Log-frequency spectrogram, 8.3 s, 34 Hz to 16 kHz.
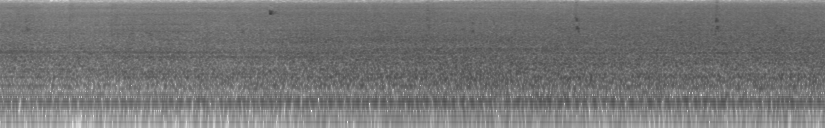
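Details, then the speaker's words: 1967 Chrysler Airtemp 6000 BTU window AC, model L06-72, compressor running: even airy rush over steady hum; fan slightly off balance as expected, condensation on return line, normal running. "Fan's a little off balance there, but that's kind of expected."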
